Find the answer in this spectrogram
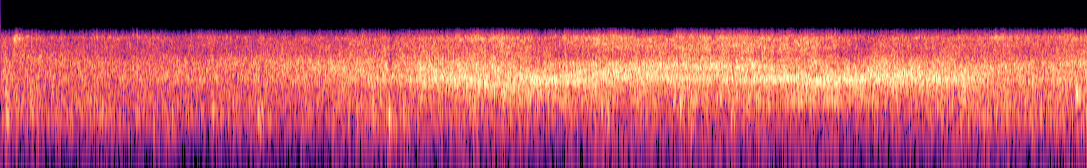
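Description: Freight train of boxcars rolling past, a steady noise of steel wheels on the rails with faint irregular knocks, growing louder about four seconds in.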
